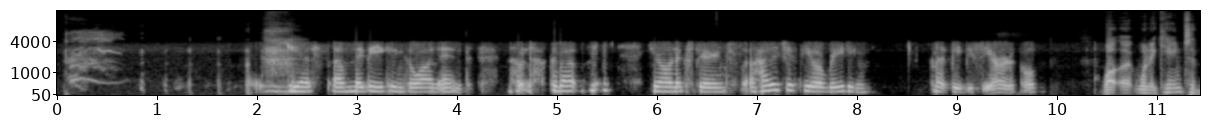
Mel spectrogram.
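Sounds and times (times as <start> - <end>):
laughter: 0.0 - 2.5
strained wavering vocal sound: 1.0 - 2.5
speech: 1.9 - 11.4.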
